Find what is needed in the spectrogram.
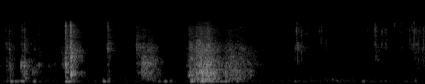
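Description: Hockey-card pack wrapper crinkling and tearing open, with the cards inside being handled: a string of short, irregular rustles, the longest about two seconds in.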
